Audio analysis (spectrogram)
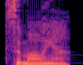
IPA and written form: səˈmɑːliə (Somalia)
